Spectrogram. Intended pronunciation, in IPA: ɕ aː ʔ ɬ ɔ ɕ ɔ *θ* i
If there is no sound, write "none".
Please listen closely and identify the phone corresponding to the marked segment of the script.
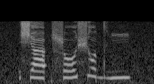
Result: dʱ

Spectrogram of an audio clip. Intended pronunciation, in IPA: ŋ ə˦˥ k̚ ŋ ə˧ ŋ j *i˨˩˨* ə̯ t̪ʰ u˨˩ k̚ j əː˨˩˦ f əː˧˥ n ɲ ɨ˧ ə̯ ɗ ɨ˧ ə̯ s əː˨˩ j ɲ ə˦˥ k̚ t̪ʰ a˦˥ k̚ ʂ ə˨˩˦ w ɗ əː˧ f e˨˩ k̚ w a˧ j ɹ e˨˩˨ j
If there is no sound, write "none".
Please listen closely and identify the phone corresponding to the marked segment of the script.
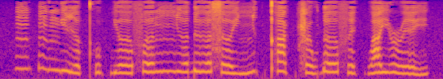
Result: i˨˩˨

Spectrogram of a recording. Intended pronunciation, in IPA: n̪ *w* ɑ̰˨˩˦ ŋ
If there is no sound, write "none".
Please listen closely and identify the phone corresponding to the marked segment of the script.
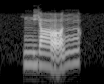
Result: j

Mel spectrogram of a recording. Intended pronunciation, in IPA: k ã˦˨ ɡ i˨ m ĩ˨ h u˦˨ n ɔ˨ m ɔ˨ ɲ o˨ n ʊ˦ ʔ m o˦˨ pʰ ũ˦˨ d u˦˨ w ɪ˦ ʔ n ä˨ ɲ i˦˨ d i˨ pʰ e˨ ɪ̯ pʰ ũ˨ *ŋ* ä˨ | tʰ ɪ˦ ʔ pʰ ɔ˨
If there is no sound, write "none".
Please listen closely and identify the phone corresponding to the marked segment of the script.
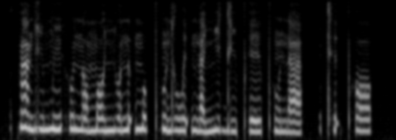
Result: n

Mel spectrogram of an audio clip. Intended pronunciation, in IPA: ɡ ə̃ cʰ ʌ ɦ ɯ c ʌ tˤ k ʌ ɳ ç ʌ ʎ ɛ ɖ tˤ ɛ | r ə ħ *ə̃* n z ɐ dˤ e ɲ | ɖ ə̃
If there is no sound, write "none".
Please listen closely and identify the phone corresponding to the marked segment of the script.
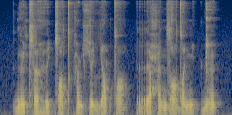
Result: ə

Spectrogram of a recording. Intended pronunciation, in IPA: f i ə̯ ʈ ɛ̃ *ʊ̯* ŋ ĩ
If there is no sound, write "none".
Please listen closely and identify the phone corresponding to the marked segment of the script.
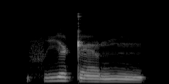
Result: ə̯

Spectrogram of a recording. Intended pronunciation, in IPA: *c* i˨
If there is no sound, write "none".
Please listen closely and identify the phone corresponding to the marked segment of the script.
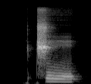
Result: t͡ʃ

